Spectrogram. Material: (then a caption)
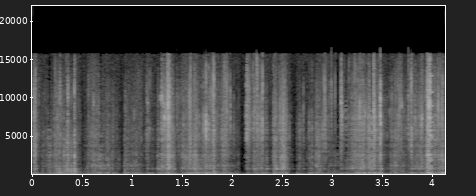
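Cherry pits. A cotton canvas pillow filled with cherry pits is rubbed with flat hands and scratched with nails. The result is a steady, dense rustle and clatter of shifting pits, with a heavy low-end rumble and soft swells as the hands move across the fabric.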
